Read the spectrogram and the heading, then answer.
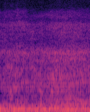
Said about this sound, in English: That truck was offended that we were too close to it.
